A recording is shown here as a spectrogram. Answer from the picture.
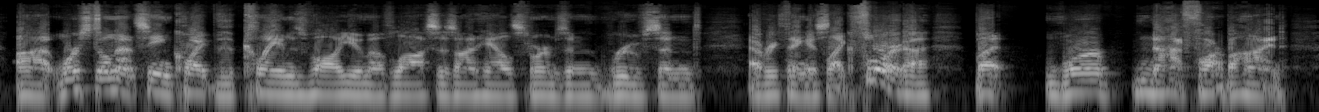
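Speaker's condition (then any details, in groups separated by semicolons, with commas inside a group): No condition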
